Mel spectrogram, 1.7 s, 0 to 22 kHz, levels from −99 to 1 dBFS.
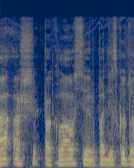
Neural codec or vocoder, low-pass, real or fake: vocoder, 44.1 kHz, 128 mel bands every 512 samples, BigVGAN v2; 14.4 kHz; fake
